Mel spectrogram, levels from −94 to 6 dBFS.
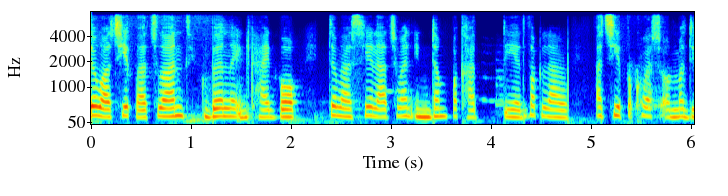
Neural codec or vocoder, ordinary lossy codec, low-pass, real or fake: codec, 16 kHz, 0.5 kbps, X-Codec, HuBERT features, trained on balanced general audio; none; 7.2 kHz; fake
